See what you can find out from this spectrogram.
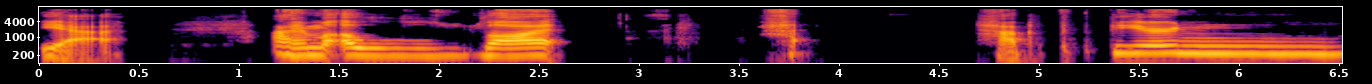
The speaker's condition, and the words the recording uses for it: Stuttering. So I don't really have any problems communicating at work.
